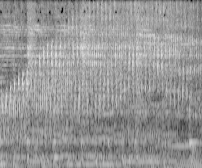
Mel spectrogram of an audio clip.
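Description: Live rock band playing an instrumental passage led by electric guitar, with a sweep rising in pitch over the first second or so.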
